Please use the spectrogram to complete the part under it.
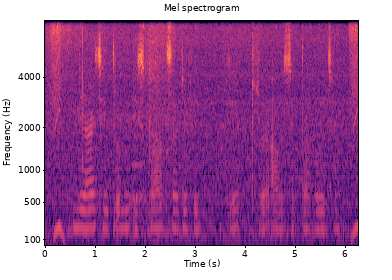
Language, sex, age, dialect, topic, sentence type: Maithili, female, 18-24, Angika, banking, statement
